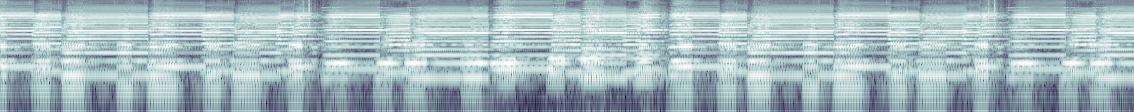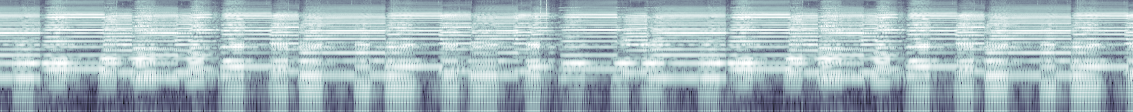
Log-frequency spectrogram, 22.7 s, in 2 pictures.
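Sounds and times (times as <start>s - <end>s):
accordion: 0.0s - 22.6s.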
